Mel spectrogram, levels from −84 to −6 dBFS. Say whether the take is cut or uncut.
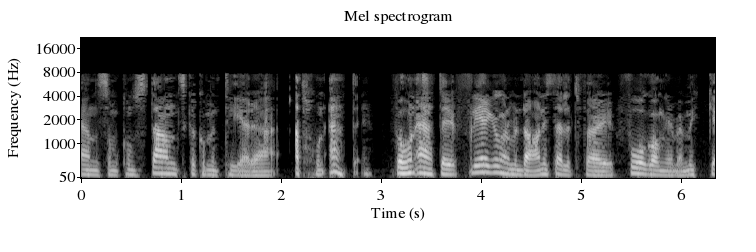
cut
